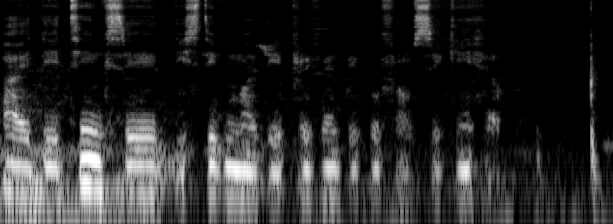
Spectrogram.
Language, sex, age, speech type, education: Nigerian Pidgin, male, 15-29, spontaneous, tertiary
